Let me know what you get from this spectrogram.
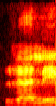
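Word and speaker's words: Rayleigh: That is द रैले wave. ठीक है, spelling is this रैले wave, है ना.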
